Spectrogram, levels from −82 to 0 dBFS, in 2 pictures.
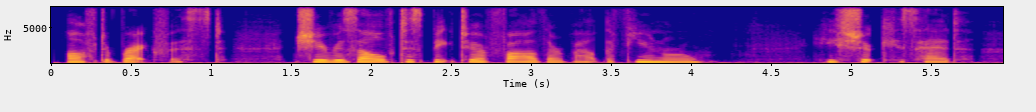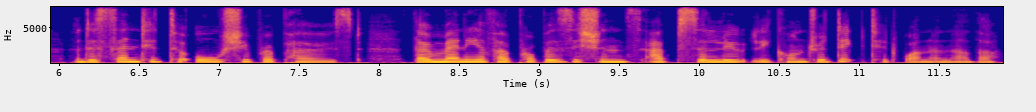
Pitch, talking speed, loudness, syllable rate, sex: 230 Hz, 155 wpm, -18 LUFS, 5.7 syllables/s, female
